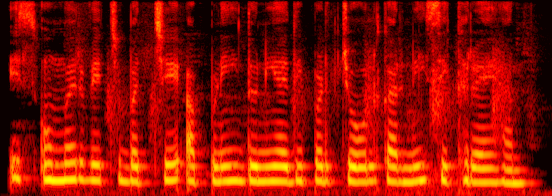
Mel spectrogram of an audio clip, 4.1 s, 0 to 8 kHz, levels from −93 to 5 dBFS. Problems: background sounds at intervals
